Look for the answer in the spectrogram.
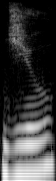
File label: "riu5", taiwanese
